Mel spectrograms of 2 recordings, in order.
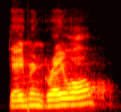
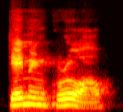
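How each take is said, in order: First: The surname sounds like the words gray wall. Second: The surname sounds like the word gruel. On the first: The speaker calls it right. "there it is" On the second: The speaker calls it wrong. "so not not a great one there"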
